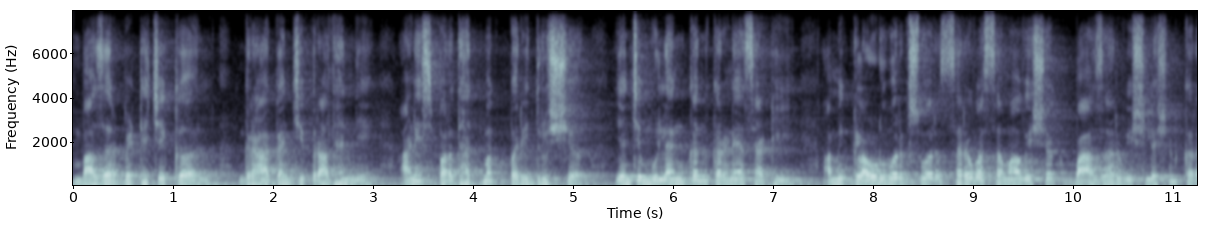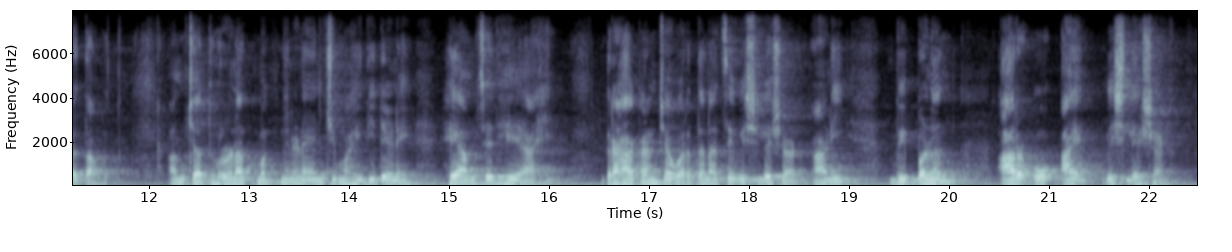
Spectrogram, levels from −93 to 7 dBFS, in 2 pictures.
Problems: constant background noise, echo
